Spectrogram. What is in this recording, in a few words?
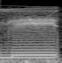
"MEET", votrax; VIDEO GAMES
